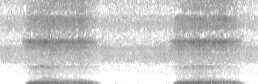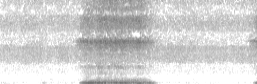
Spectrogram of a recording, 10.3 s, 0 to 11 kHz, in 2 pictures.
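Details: Two Korean girls snoring in the same bed: loud rhythmic inspiratory snores, about three in ten seconds (roughly 18 per minute), with quiet gaps between.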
